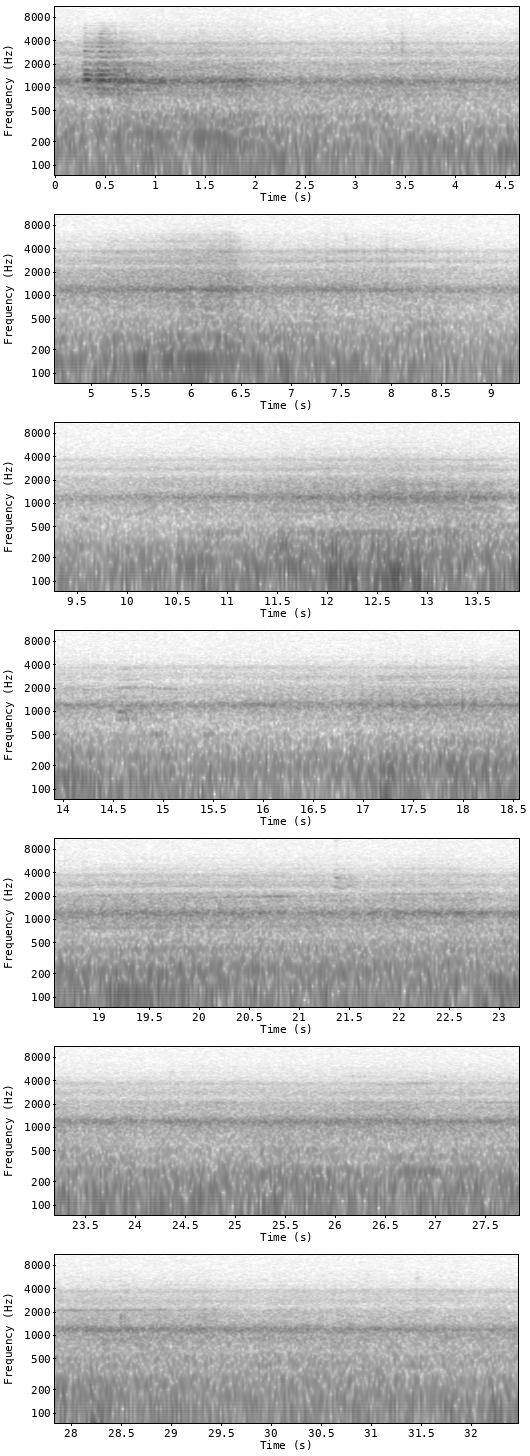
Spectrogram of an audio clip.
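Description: Street traffic heard from a moving vehicle, with a car horn honking briefly right at the start, the loudest moment, and a fainter toot about six seconds in. A steady high hum runs underneath.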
